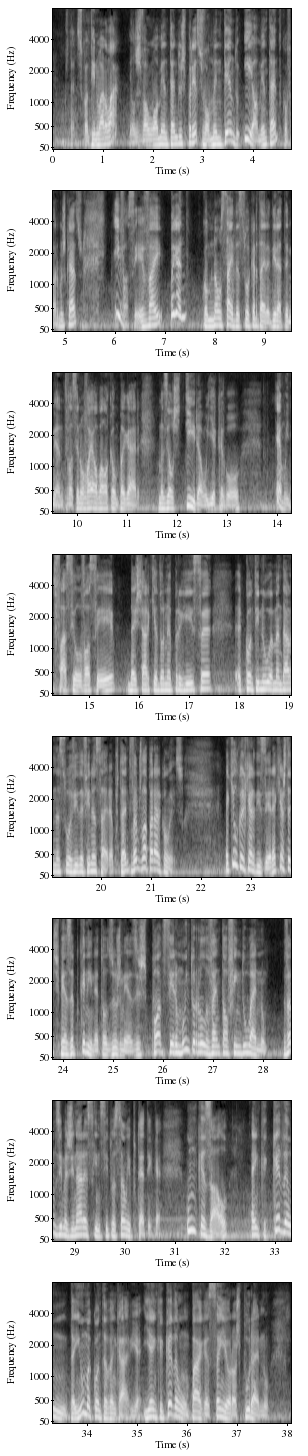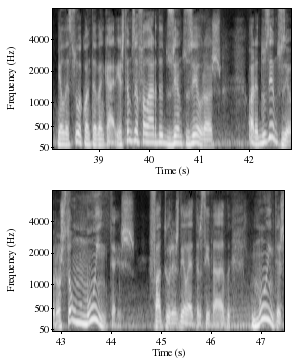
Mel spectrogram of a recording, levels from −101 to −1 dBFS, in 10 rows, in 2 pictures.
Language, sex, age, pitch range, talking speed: Portuguese, male, 20-39, 120-155 Hz, 160 wpm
